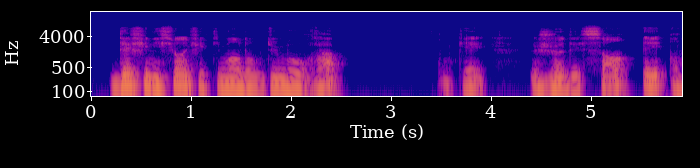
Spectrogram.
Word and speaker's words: רע: je crois que c'est bon là ok donc RA en fait ici ça se prononce RA en fait ici là on est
